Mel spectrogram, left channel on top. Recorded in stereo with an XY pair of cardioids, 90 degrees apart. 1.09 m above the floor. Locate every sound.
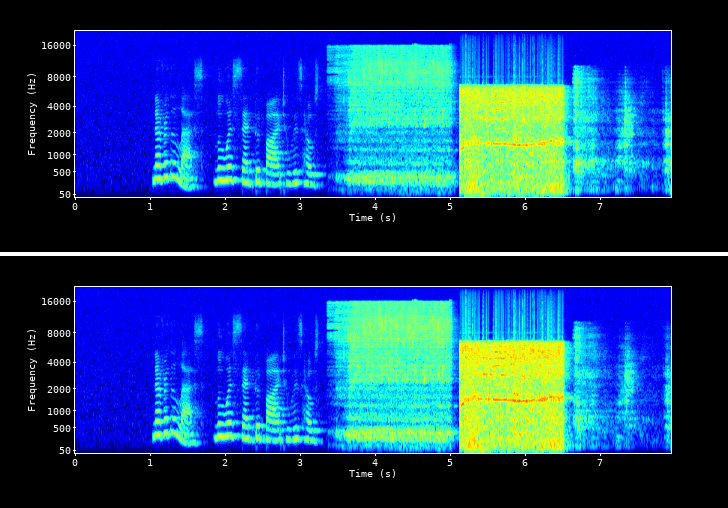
1.0 s a woman speaking: straight ahead, 2 m
3.4 s a running tap: 45° right, 1.7 m
5.1 s a scream: 40° right, 0.8 m
6.6 s knocking: 70° left, 6 m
